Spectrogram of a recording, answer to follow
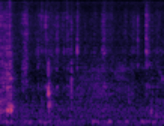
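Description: Fine gravel potting mix trickling from a plastic scoop into a small plant pot: a sharp click as it starts, then faint scattered ticks of grains landing.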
